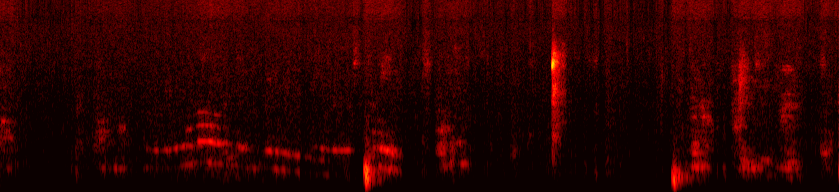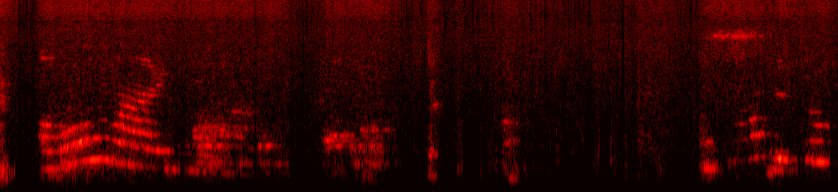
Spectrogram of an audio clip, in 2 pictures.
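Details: Five blenheim Cavalier King Charles Spaniel puppies playing with their mother in an indoor puppy pen: arching, wavering whines rise and fall, mixed with sharp yelps, short grunting bursts and a few loud taps.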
